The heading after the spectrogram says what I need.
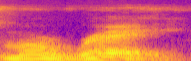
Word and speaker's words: Moret: My last name is Moret, pronounced Moret.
